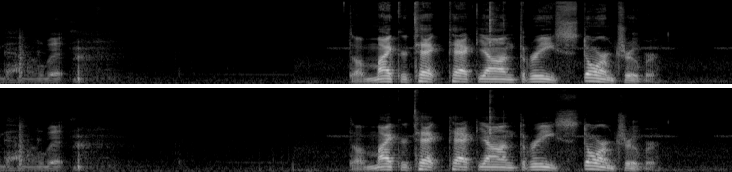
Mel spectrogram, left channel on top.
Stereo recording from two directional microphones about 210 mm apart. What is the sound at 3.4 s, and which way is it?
Speech, 40° left (ahead or behind).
